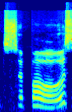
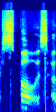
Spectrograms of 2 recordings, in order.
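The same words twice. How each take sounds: First: The first-syllable vowel is pronounced. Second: The first-syllable vowel is left out.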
